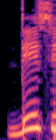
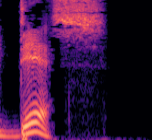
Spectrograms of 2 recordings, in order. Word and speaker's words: this: But this is wonderful. But no, this, hay que sacar la lengua. To pronounce it properly, you have to stick your tongue out. Otherwise, it'll say dis. This.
